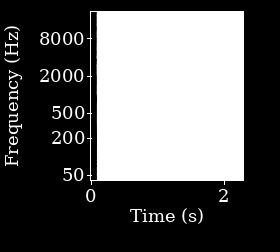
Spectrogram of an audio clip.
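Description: Near silence: the call audio is muted or gated, with no sound at all.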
